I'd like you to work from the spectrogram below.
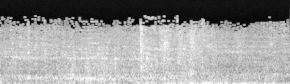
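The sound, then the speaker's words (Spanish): Freight train crossing a bridge: a steady rumbling roar with rhythmic clickety-clack of wheels on rails, sustained throughout and swelling slightly louder in the second half. “Se asoma y observa el puente. Pasa un tren de mercancías.”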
